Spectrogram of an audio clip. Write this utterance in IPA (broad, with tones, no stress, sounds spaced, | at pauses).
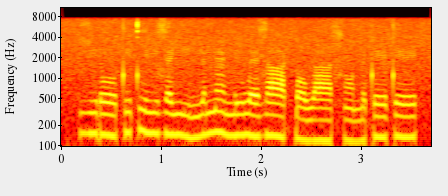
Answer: ɣ i˨ ɾ oː˨ t i˧ t l iː˧ z ɛ˧ ɲ i˨ ɲ ə˧ n ɛ̃˦˨ n ɨ˧ w ɛ˧ z aː˦˨ k͡p ɔ˨ w aː˨ s ɔ̃˨ n ə˧ t eː˦ t eː˦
